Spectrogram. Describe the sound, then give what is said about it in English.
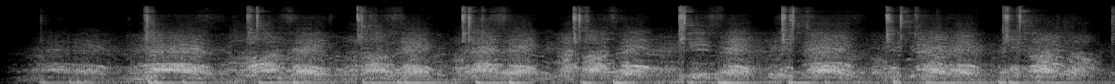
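A protest crowd in Mexico City, against the president and over 43 disappeared students, chants a count to 43. Loud, rhythmic bursts of many voices shout together about once a second without a break. “So what you heard there was protesters actually counting up to the number 43 to represent the number of students that had disappeared.”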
